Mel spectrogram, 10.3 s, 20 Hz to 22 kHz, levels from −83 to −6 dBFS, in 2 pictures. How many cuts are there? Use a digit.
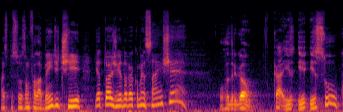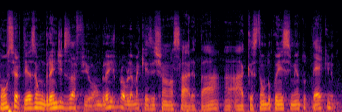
0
